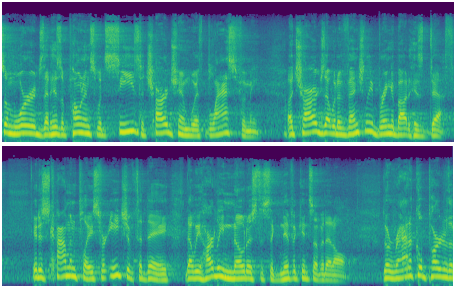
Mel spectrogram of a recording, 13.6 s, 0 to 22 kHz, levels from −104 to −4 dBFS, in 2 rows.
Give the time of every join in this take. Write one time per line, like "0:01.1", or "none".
0:02.1
0:07.5
0:08.8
